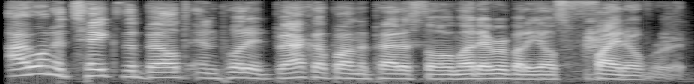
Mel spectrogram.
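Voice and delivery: ordinary talk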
